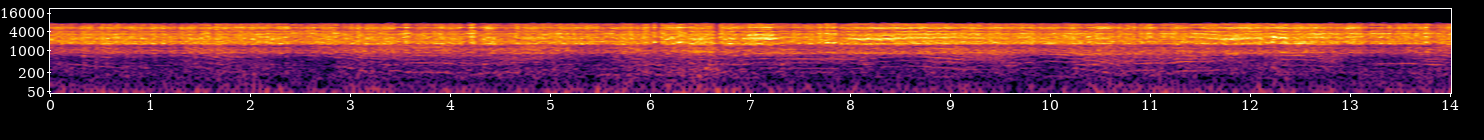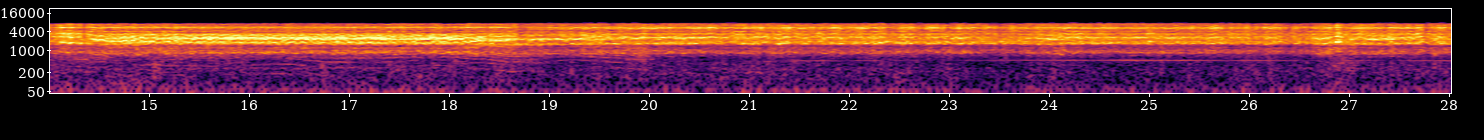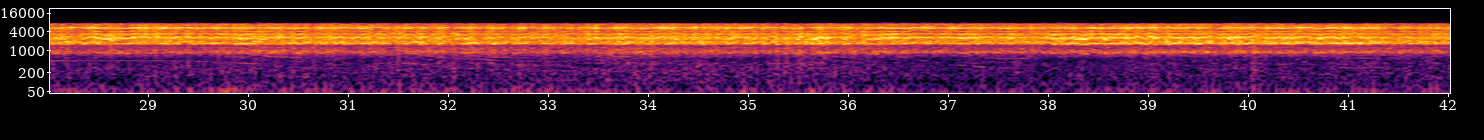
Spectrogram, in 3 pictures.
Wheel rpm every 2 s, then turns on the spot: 230, 230, 230, 230, 230, 230, 230, 210, 200, 200, 230, 230, 230, 230, 230, 230, 230, 230, 230, 230, 230.
none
